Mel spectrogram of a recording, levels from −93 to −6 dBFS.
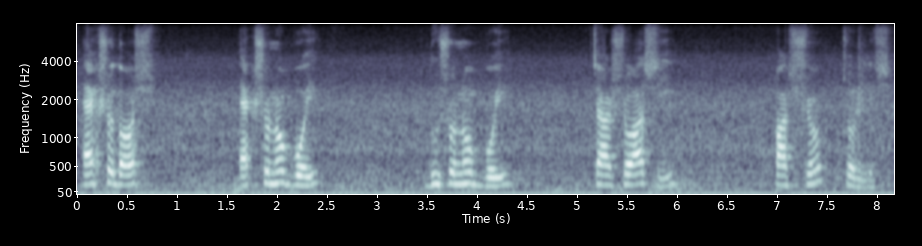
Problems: background sounds at intervals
